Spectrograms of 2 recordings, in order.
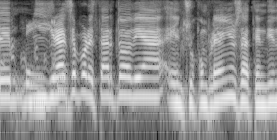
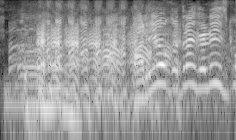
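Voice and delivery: cheering shout; 3 semitones higher, slower than usual. Real, not acted. Cheering hometown.

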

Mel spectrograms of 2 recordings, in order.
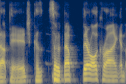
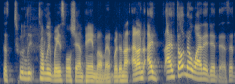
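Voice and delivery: ordinary talk, nothing marked

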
